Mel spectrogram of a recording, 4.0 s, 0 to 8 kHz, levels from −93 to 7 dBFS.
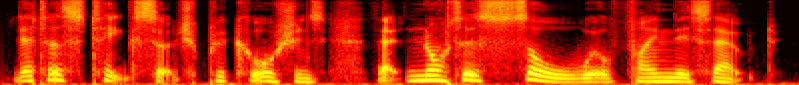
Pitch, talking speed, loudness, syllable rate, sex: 150 Hz, 195 wpm, -19 LUFS, 4.3 syllables/s, male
